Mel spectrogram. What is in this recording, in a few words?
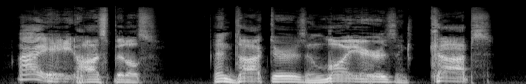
world hospital, player survivor voice biker; source engine; left 4 dead 2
